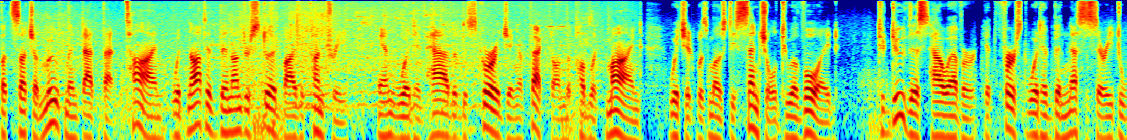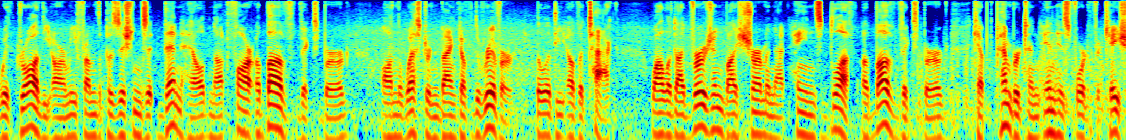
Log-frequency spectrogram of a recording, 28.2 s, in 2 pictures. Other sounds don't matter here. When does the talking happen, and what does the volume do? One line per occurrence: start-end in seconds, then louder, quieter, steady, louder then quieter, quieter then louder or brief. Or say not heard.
0.0-28.1 steady.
